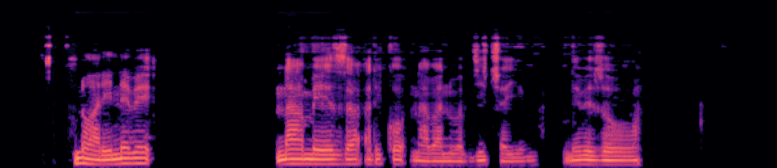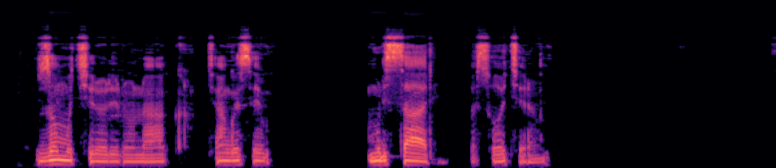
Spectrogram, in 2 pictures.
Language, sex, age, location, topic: Kinyarwanda, male, 18-24, Nyagatare, finance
